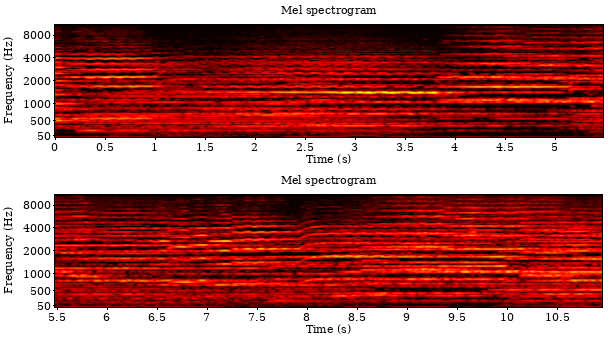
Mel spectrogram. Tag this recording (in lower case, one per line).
music
musical instrument
fiddle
